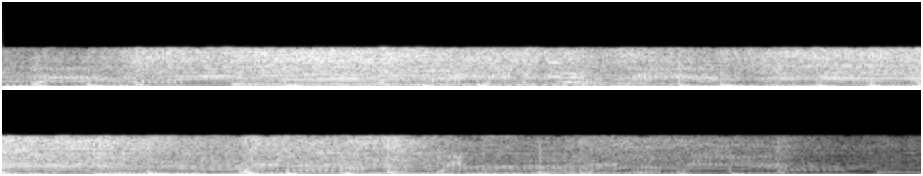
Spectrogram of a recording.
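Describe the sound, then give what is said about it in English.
A chainsaw engine revs continuously, its buzzing pitch repeatedly surging and dropping in loud waves before easing slightly at the end. No one speaks. “Damn, look at the size of that chainsaw.”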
